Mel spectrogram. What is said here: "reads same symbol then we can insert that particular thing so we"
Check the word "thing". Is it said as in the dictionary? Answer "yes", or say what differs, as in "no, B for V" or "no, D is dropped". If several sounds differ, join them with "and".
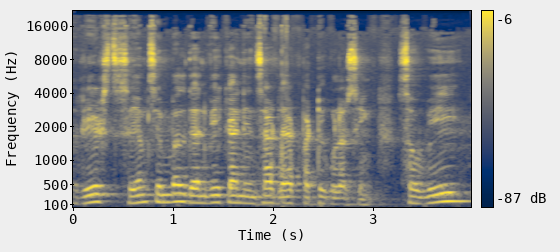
no, S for TH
